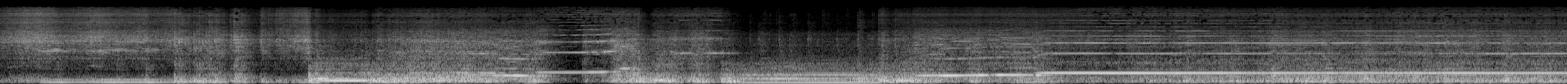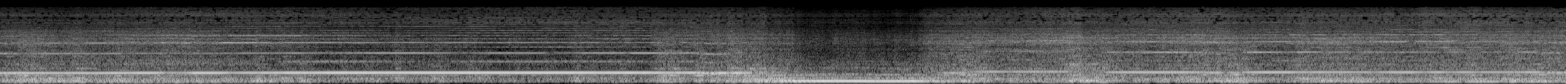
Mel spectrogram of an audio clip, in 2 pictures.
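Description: Live noise-music set from electronics through an amplifier: layered, droning noise with low humming tones and short gliding pitches early on. A steady high tone is held for about twelve seconds in the middle, then breaks off.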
